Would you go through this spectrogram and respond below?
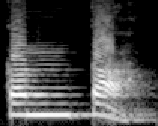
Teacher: गया क्योंकि अनुनासिक तो नहीं है ठीक है अनुस्वार है और अनुस्वार पुरी तरीके से नाक से ही बोला जाता है मुंह से नहीं होता है · अनुस्वार पूरी तरीके से नाक से ही बोला जाता है, मुंह से नहीं होता है। ठीक है, ये अनुस्वार है और अनुस्वार का जो उच्चारण होता है वो नाक से होता है, केवल और केवल नाक से।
